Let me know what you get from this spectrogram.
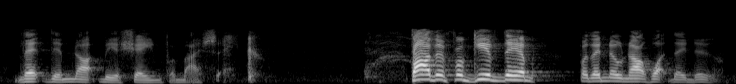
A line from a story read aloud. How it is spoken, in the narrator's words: He cries in mercy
